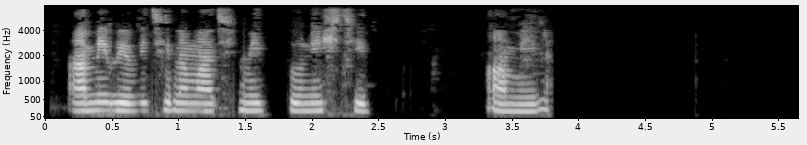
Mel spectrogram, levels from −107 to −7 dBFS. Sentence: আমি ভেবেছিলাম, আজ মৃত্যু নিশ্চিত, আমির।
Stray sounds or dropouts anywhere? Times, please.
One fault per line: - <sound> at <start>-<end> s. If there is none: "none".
none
